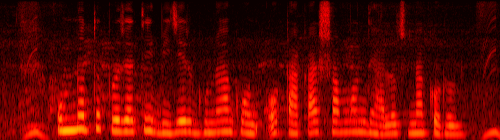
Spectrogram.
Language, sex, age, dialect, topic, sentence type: Bengali, female, 36-40, Standard Colloquial, agriculture, question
